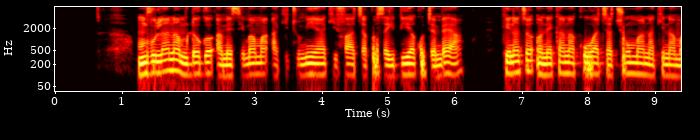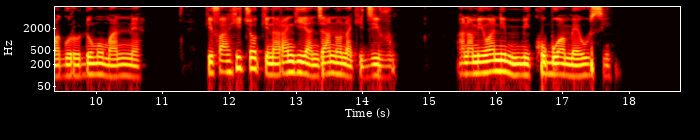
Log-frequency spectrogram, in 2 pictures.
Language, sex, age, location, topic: Swahili, male, 18-24, Nairobi, education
